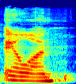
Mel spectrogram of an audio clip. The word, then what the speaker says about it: Aeluon: He's an A-E-L-U-O-N. Aeolon? – Yeah, Aeolon. Aeolon. Aeolon is how they say it in the...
